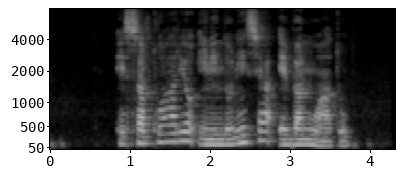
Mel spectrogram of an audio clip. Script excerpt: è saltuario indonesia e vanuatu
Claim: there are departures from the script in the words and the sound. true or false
true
